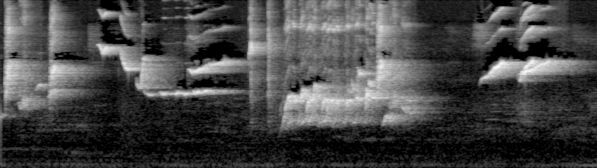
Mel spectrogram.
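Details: Red-whiskered bulbul song with bright downslurred whistles, a long burst of rich warbling, then a quiet gap and two high whistled notes, all over a faint low hum.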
